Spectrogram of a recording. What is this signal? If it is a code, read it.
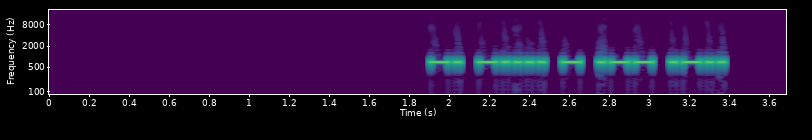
Morse code, heard as a keyed tone, about 40 wpm, 700 Hz. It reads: N6TWL
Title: USA Call Signs - 5 Characters - Repeated 3x - 40wpm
